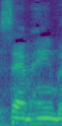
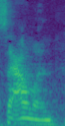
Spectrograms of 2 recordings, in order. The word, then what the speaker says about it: Samhain: You see it Samhain, but it's pronounced Samhain.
